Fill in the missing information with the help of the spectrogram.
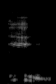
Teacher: The front part of the tongue moves towards the roof of the mouth, and you produce the sound e. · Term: front unrounded vowel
